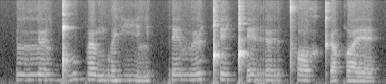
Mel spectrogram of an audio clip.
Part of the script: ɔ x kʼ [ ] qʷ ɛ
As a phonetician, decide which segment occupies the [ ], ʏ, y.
ʏ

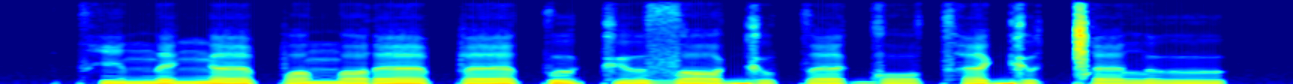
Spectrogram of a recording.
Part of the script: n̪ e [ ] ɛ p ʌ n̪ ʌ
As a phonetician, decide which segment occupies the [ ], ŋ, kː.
ŋ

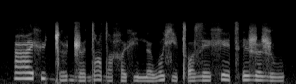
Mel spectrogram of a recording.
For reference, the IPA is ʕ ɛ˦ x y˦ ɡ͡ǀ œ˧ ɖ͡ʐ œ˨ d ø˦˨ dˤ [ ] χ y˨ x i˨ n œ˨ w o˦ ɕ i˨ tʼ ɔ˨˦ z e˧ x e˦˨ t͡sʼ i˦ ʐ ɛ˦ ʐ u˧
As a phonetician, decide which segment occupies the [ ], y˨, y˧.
y˨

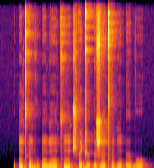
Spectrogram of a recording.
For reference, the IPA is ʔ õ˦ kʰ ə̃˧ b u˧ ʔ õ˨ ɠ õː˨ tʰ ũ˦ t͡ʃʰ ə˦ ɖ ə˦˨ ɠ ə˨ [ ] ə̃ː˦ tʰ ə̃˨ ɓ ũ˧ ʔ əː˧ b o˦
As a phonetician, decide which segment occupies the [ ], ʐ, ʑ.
ʐ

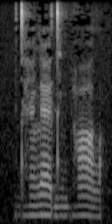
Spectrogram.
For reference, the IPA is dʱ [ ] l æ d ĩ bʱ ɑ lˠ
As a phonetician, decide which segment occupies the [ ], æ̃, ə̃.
æ̃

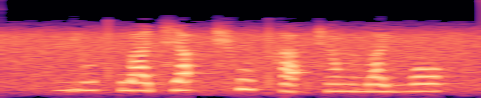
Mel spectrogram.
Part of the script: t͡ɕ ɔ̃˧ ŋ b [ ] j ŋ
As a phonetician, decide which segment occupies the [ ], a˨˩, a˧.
a˧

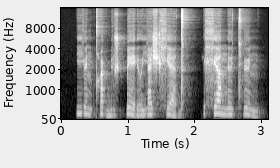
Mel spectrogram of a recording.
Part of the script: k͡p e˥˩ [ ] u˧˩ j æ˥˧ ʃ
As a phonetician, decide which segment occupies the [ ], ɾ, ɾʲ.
ɾʲ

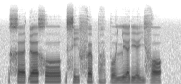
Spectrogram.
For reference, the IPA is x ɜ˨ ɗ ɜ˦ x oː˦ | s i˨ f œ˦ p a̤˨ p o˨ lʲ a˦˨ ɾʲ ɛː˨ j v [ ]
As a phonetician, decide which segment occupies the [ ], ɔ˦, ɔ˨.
ɔ˨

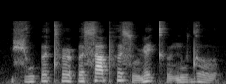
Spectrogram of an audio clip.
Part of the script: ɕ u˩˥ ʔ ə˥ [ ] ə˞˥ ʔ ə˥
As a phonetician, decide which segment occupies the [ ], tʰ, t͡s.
tʰ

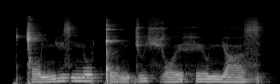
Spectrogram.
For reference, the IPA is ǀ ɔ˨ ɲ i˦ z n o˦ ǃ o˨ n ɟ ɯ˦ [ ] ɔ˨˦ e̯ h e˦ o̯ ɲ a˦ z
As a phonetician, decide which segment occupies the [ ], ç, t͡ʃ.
ç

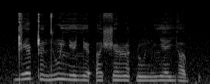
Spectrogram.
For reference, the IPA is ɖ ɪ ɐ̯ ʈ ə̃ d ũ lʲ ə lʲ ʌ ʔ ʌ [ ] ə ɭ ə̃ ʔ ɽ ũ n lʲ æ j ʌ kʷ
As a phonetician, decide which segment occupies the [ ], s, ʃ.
ʃ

